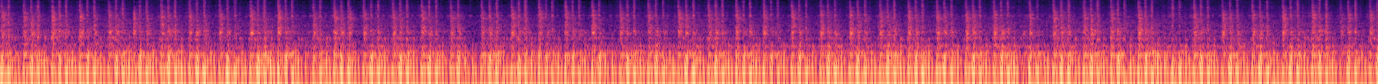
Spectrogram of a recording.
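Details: German Volkswagen Passat at idle with a fast, uneven metallic rattle that sounds like it comes from the engine; the cause is a loose catalytic converter.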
